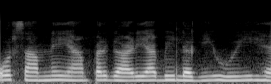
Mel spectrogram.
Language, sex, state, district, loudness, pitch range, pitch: Hindi, female, Bihar, West Champaran, -15 LUFS, 185-200 Hz, 195 Hz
